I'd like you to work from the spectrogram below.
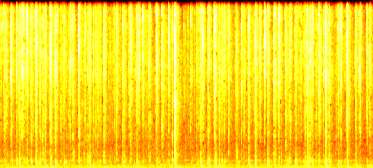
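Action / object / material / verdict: tap / plastic laptop keyboard / plastic / none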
